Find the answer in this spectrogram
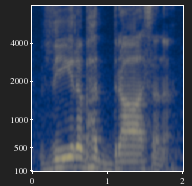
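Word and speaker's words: vīrabhadrāsana: series and we say Veerabhadra asana Veera the ease long era is the Sanskrit era not the English or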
